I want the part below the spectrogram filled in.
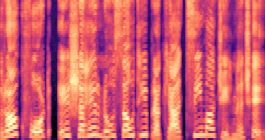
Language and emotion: Gujarati, neutral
